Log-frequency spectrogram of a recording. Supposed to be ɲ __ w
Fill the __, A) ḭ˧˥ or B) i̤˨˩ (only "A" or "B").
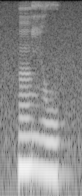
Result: B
